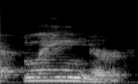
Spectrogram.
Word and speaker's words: planer: A pronúncia disso aqui é planer. Se fosse a palavra planner sozinho, existe planner, tá?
